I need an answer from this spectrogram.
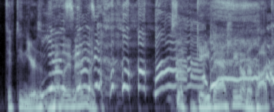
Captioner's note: laughs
